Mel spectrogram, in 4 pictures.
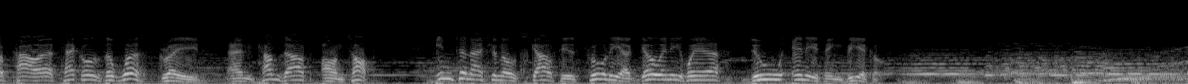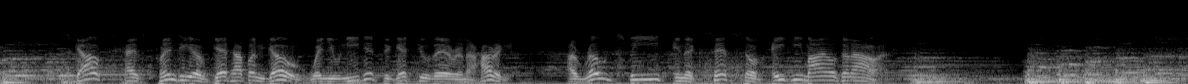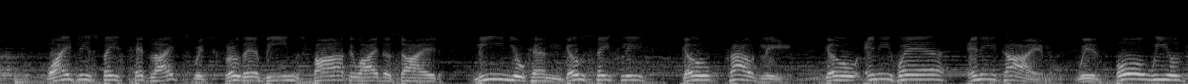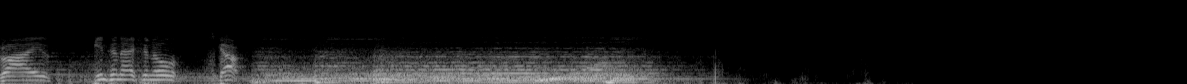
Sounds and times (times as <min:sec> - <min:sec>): Speech: 0:00.0 - 0:03.8, 0:04.4 - 0:08.9, 0:12.5 - 0:20.8, 0:24.2 - 0:38.1
Music: 0:00.0 - 0:43.7.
